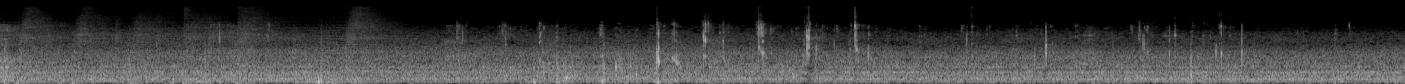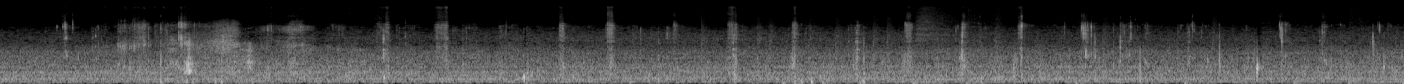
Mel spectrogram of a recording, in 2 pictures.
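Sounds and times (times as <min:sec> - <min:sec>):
steady background hiss: 0:00.0 - 0:06.0, 0:12.5 - 0:28.0
crisp chewing crunches: 0:04.5 - 0:12.5
wet mouth clicks: 0:04.6 - 0:12.5, 0:14.6 - 0:28.0.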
